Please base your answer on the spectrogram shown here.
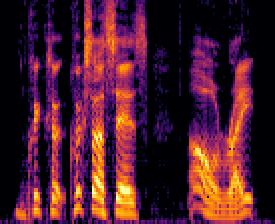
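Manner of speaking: ordinary talk, nothing marked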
